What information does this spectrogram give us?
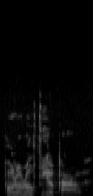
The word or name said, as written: Polorotheoparl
